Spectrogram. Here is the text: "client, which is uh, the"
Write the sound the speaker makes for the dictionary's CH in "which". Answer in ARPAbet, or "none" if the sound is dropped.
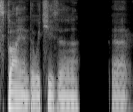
CH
